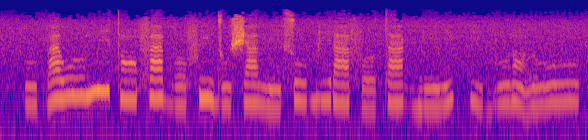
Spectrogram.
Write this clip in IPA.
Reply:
u˨ b a˨˦ w u˧ m i˦ t ɔ̃˧ f a˧ b o˨ f ĩ˧ d u˨ ʃ a˧ n ĩ˨ s u˧ b i˧ ɾ a˧ f o˨ t a˧ ɡ͡b ĩ˨ l i˨˦ k͡p i˦˨ b u˨˦ ɾ ɔ̃˦˨ l u˧ w u˦

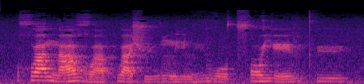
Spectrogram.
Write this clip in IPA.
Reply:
χʷ a˦ n a˨˦ ʁʷ a˨˩˦ kʷ a˦˨ ʃ y˨˦ w n i˨ l e̤˦ v o˨ t͡sʰ ɔ˦ j e˨˦ v pʰ y˦

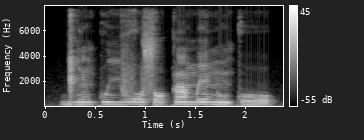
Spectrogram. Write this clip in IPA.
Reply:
ɡ i˨ ɾ ĩ˨ kʷ iː˨ v o˦˨ s ɔ˨ k ã˦ m e˦ n ũ˨ k o˨

